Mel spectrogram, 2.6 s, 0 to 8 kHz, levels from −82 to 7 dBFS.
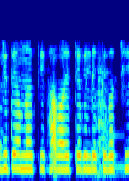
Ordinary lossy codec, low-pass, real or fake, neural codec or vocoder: AAC, 16 kbps; 7.2 kHz; real; none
